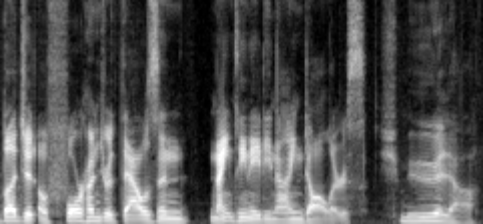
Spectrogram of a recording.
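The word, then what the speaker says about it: Schmoeller: Schmüller. Schmoller? Yeah, with the OE there.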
